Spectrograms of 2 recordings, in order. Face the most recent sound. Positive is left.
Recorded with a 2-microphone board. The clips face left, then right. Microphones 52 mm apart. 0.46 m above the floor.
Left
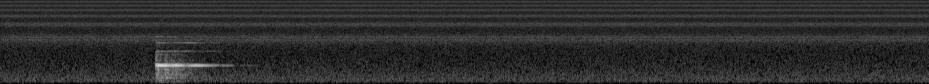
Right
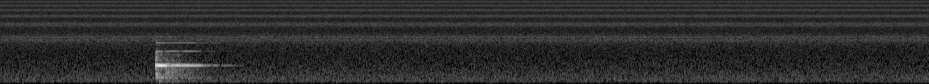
turn(degrees=-25)  # may be behind; listen again after turning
